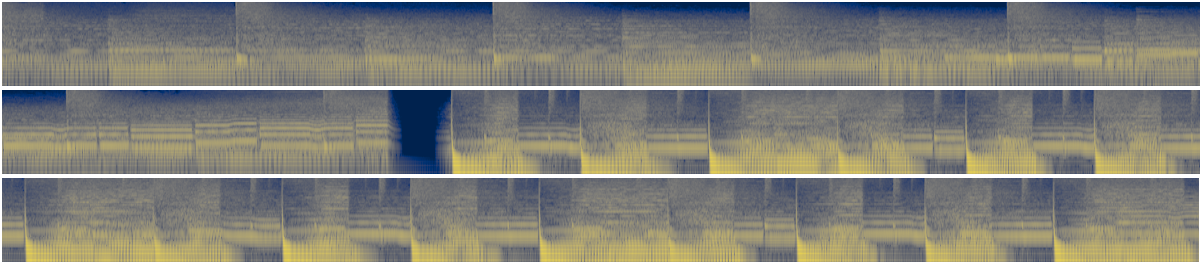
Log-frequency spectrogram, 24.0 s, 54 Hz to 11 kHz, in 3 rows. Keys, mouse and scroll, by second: 0.8 g, 4.3-4.7 scroll down 2, 4.8-5.7 scroll up 1, 5.8 middle click, 5.8 scroll up 5, 10.4 click, 13.5 click, 13.9-14.8 scroll down 3, 14.2 middle click, 14.8 scroll down 1, 15.4 scroll down 5, 15.5 middle click, 17.5 scroll up 4, 18.3 click, 18.9 click, 19.2-20.0 scroll up 3, 20.2 middle click, 21.8 click, 22.4 scroll down 1, 22.6 middle click, 23.6 middle click.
